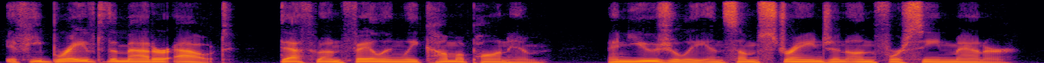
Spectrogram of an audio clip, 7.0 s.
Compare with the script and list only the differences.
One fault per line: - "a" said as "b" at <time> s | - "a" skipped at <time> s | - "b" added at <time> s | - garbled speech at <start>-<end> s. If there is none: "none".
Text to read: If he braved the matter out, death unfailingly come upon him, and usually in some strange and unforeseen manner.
none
